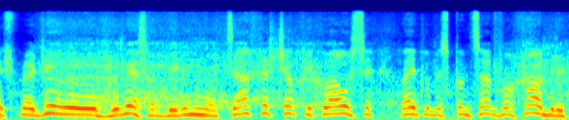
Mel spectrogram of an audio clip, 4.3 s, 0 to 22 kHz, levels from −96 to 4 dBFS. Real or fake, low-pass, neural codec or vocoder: fake; 14.4 kHz; autoencoder, 48 kHz, 32 numbers a frame, DAC-VAE, trained on Japanese speech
